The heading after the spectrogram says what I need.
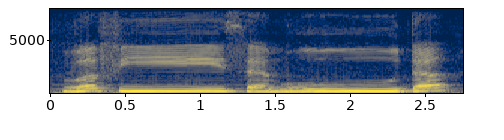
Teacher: واو مدہ ہے اس لیے اس کو کھینچ کے پڑھیں گے, دال کو لمبا نہیں کریں گے. یہ واو مدہ کو صرف ہم کھینچیں گے کیونکہ واو ساکن سے پہلے پیش ہے.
